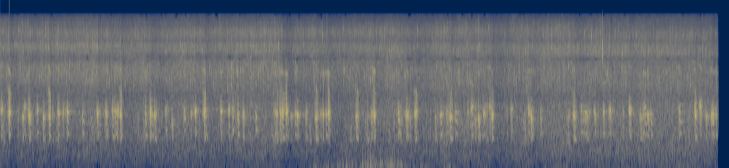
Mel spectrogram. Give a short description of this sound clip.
Water is splashing and many frogs croak vigorously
